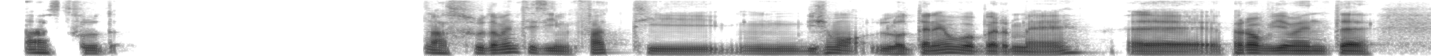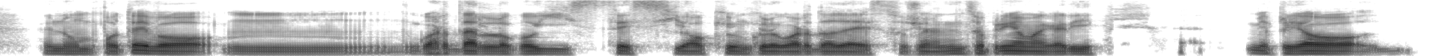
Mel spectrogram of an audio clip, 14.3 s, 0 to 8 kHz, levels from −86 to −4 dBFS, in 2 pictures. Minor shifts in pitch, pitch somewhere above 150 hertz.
No: narrow, 2.2 semitones; very low, 90 Hz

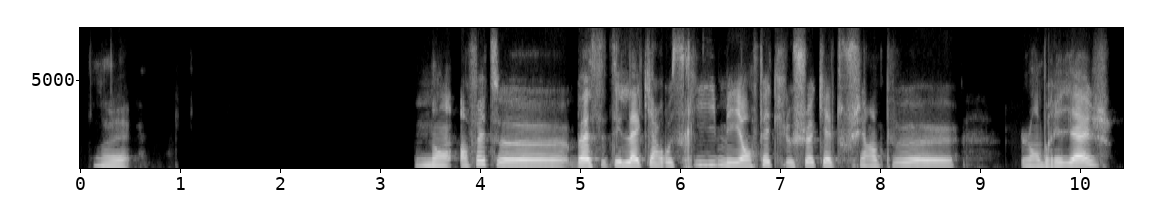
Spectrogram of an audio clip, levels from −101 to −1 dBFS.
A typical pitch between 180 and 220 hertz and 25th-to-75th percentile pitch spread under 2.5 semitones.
Yes: medium, 185 Hz; narrow, 2.1 semitones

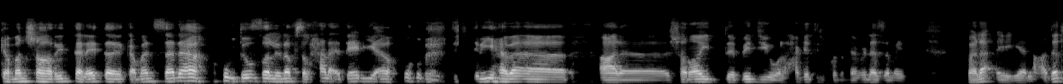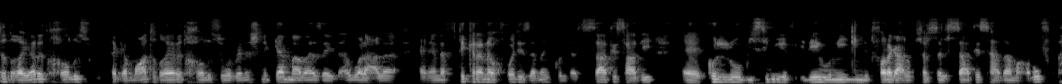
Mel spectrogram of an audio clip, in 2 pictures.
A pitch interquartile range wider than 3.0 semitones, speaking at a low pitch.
Yes: average, 3.5 semitones; low, 115 Hz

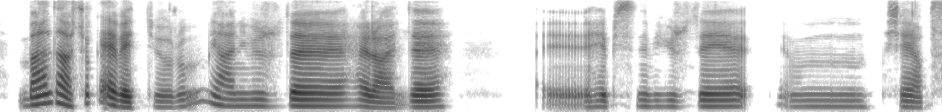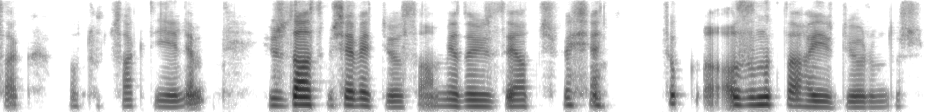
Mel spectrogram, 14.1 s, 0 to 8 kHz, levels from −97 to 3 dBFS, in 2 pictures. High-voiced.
No: medium, 165 Hz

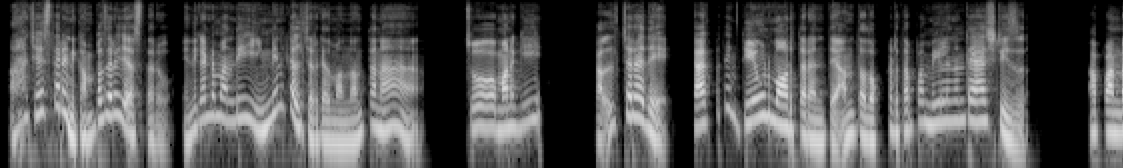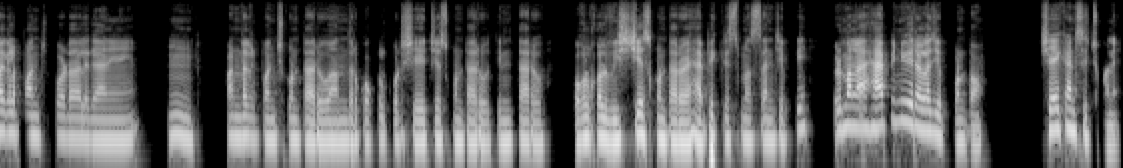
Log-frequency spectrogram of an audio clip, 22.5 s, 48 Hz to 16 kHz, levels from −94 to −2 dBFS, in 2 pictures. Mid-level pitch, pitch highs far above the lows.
Yes: medium, 145 Hz; wide, 8.0 semitones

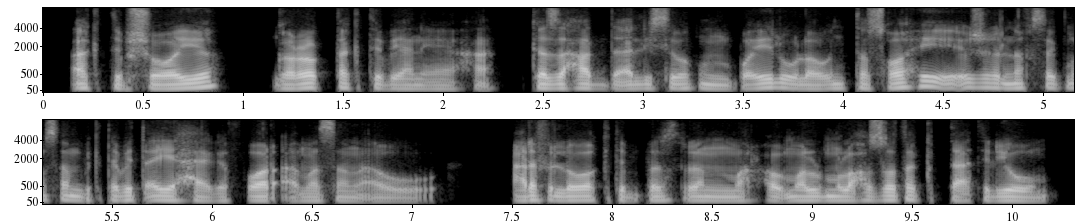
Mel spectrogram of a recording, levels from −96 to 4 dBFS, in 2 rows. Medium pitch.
No: very low, 95 Hz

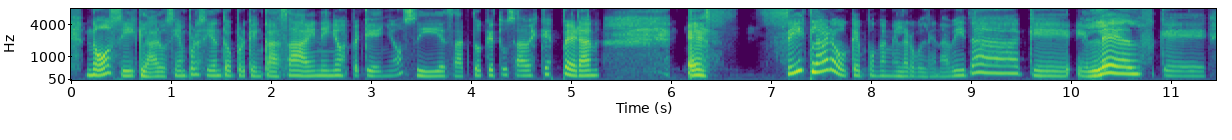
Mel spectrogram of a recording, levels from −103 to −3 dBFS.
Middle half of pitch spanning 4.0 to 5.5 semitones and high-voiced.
Yes: average, 4.6 semitones; high, 210 Hz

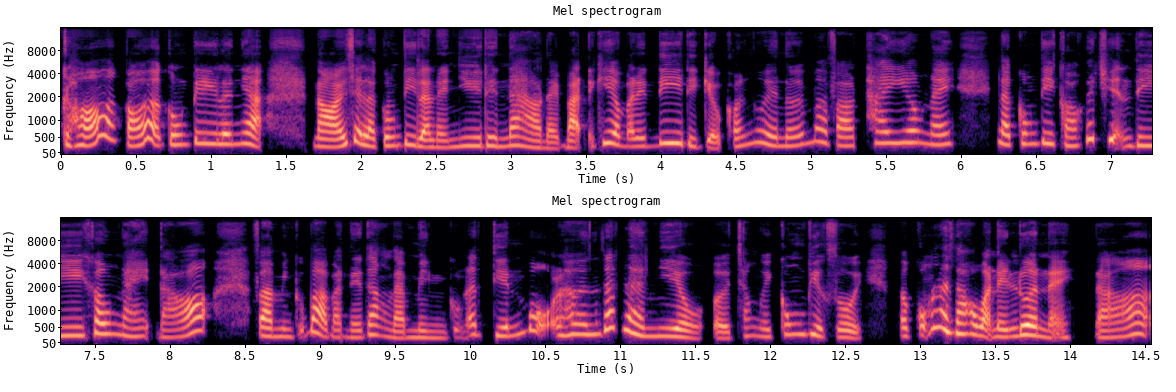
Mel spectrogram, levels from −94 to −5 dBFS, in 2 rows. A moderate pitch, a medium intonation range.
No: very high, 255 Hz; average, 5.0 semitones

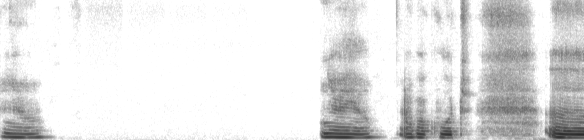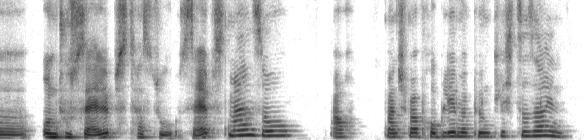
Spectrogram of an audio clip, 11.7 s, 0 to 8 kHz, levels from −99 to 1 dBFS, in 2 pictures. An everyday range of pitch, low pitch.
No: average, 4.3 semitones; high, 205 Hz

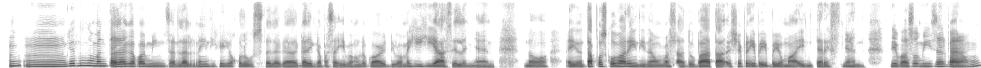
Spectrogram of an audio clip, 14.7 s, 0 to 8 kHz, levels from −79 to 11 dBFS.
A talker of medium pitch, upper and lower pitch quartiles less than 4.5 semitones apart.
Yes: medium, 165 Hz; average, 3.6 semitones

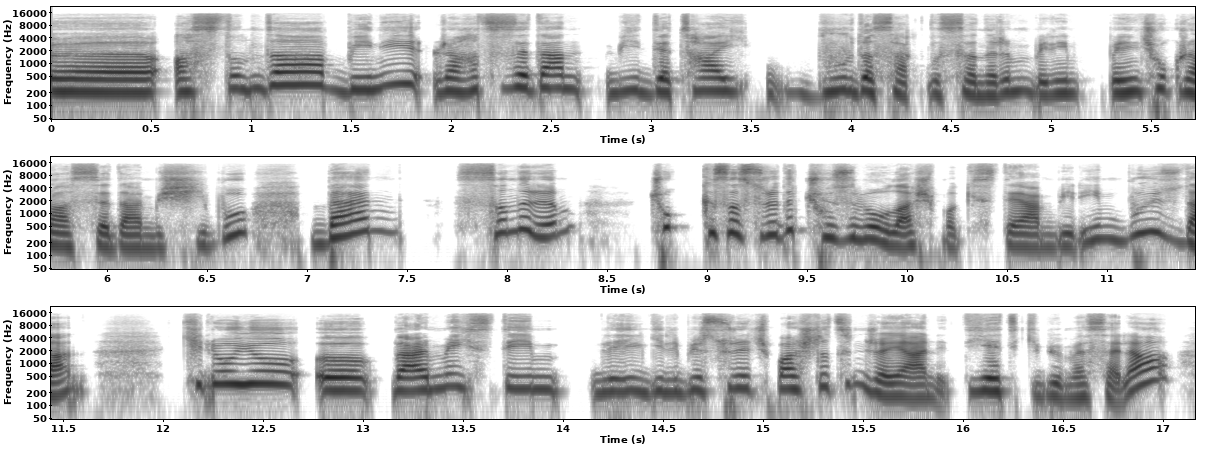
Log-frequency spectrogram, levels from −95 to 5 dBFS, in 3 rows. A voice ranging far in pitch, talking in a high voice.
Yes: wide, 5.9 semitones; high, 225 Hz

